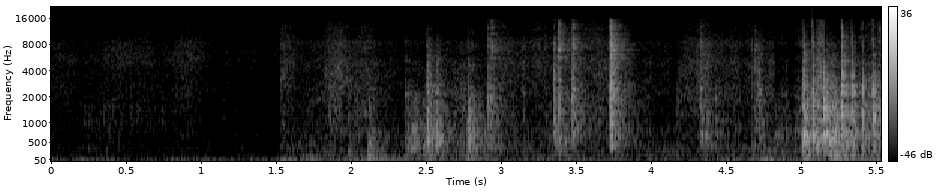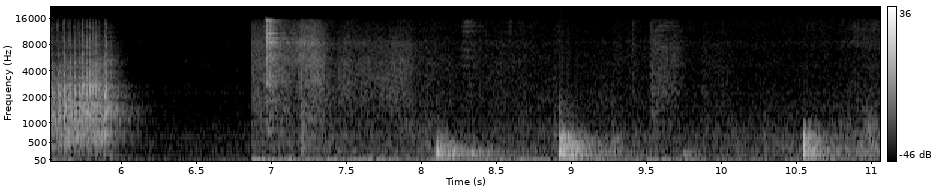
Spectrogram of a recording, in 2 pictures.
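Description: Kitchen utensils clink and clatter as they are handled, followed by a short rustle. Then steel kitchen knives from a Henckels set are set down one at a time, three sharp metallic clinks that ring briefly.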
